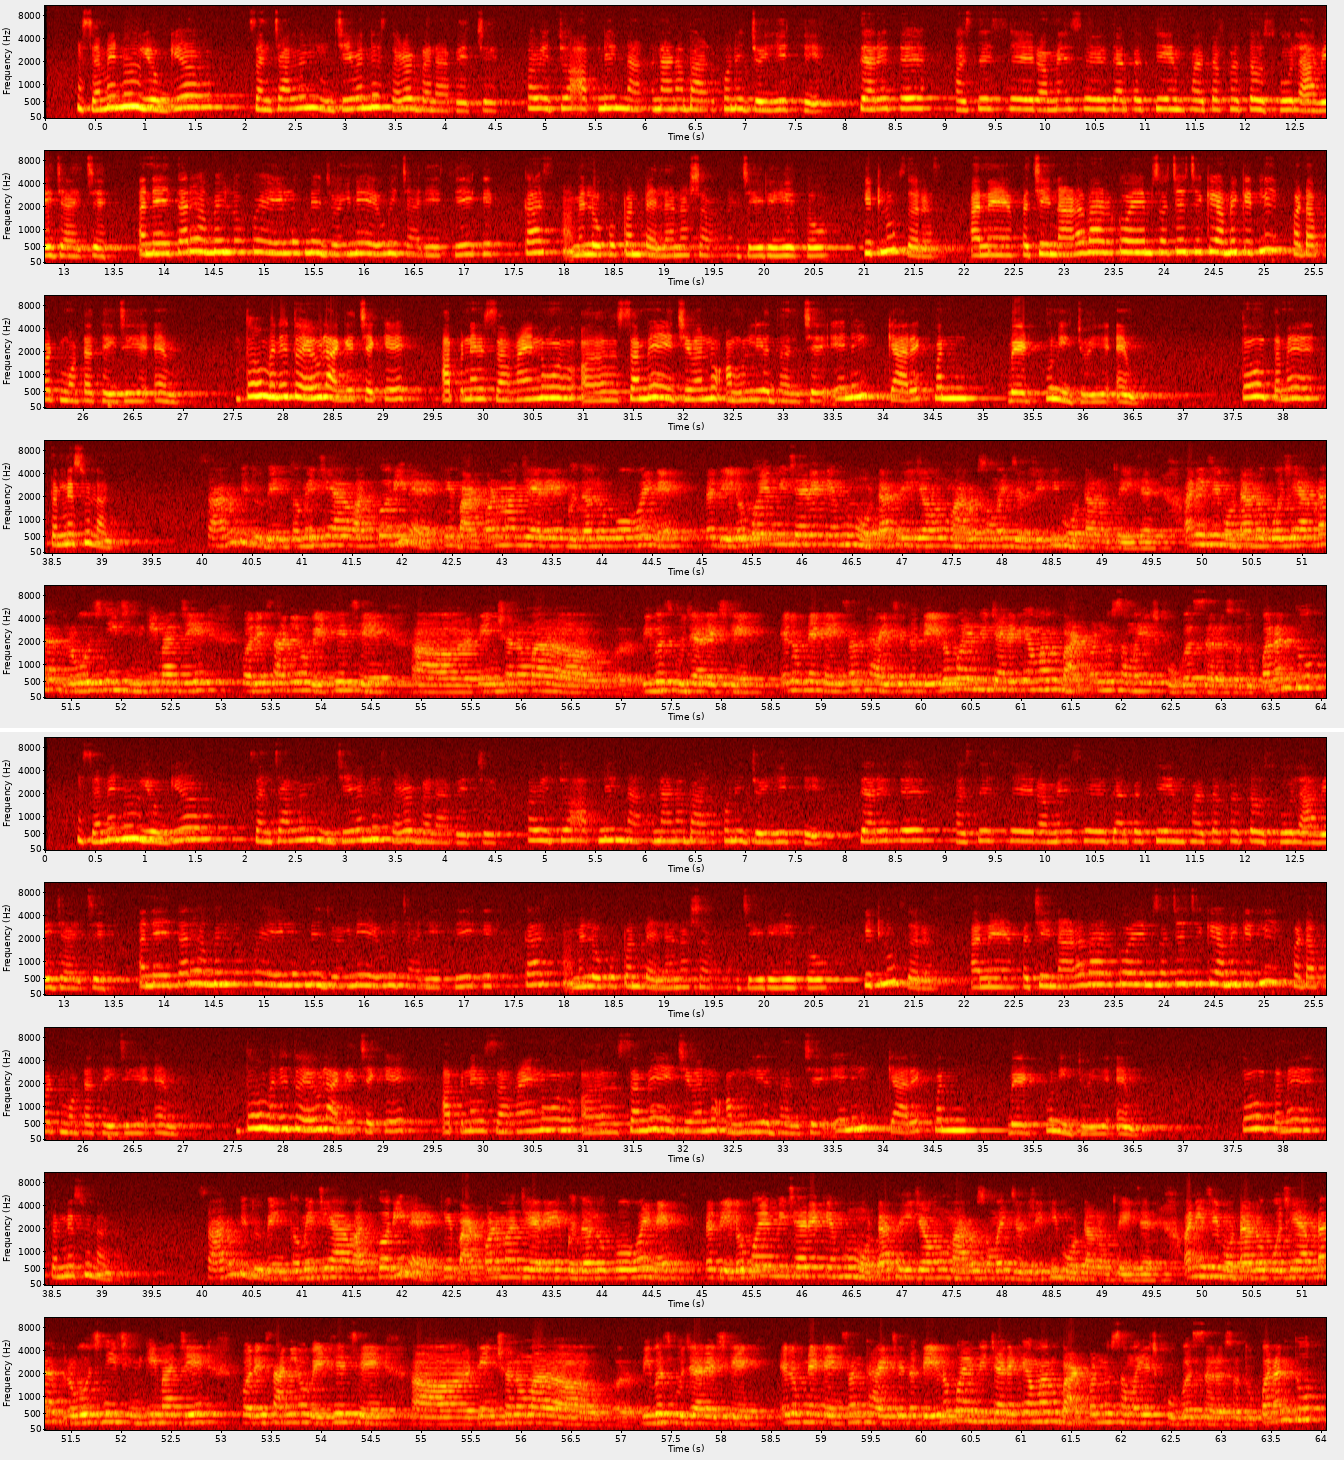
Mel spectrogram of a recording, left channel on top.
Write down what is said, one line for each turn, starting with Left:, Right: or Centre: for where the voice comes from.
Left: સમય નું યોગ્ય સંચાલન જીવનને સરળ બનાવે છે હવે જો આપણે નાના નાના બાળકોને જોઈએ છીએ ત્યારે તે હસે છે રમે છે ત્યાર પછી એમ ફરતા ફરતા સ્કૂલ આવી જાય છે અને ત્યારે અમે લોકો એ લોકોને જોઈને એવું વિચારીએ છીએ કે ખાસ અમે લોકો પણ પહેલાના સમયમાં જઈ રહીએ તો કેટલું સરસ અને પછી નાણાં બાળકો એમ સોચે છે કે અમે કેટલી ફટાફટ મોટા થઈ જઈએ એમ તો મને તો એવું લાગે છે કે આપણે સમય ન સમય એ જીવનનું અમૂલ્ય ધન છે એ નહી ક્યારેક પણ વેડવું નહી જોઈએ એમ તો તમે તમને શું લાગે
Right: સારું કીધું બેન તમે જે આ વાત કરી ને કે બાળ પણમાં જ્યારે બધા લોકો હોય ને તો તે લોકો એમ વિચારે કે હું મોટા થઈ જાઉં મારો સમય જલ્દી થી મોટા ન થઈ જાય અને જે મોટા લોકો છે આપણા રોજની જિંદગીમાં જે પરેશાનીઓ વેઠે છે અ ટેન્શનોમાં દિવસ ગુજારે છે એ લોકોને ટેન્શન થાય છે તો તે એ લોકો એમ વિચારે કે અમારું બાળપણ નું સમય જ ખુબ જ સરસ હતું પરંતુ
